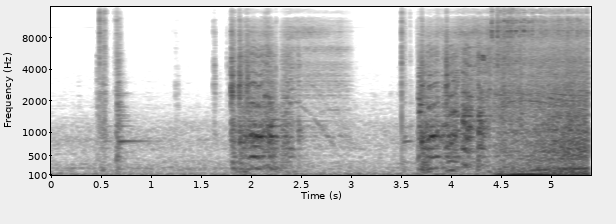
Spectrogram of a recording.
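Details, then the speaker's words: 2005 Chevrolet Silverado 2500 HD 4WD, 6.0L V8, towed in with no crank: with the key on, the starter solenoid is powered directly by a jumper wire. A few clicks, then a short crank catches quickly into a steady idle, a clean start. "And it does."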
